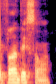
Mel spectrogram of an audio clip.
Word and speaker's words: Wanderson: So basically what happened now, Inter has this player, Van de Son, which is spelled Wanderson, like Anderson with a W.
